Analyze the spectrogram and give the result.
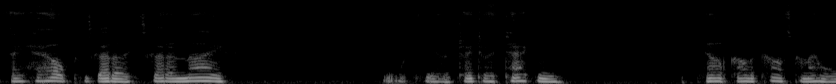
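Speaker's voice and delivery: put-on yelling. Retelling being threatened with a knife, reenacting a yell for help. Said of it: "Let me just yell".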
